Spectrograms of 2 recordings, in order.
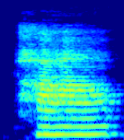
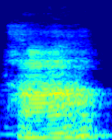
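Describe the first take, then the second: First: The pitch stays high and level. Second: The pitch rises from mid to high.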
